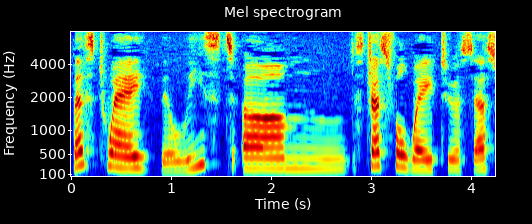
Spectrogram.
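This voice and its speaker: A woman speaks in a Russian accent, her pitch fairly high with ordinary variation. The sound is dry and close, with no echo. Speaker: interpreter certification director. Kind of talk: webinar presentation. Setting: live webinar. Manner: hesitant with fillers.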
